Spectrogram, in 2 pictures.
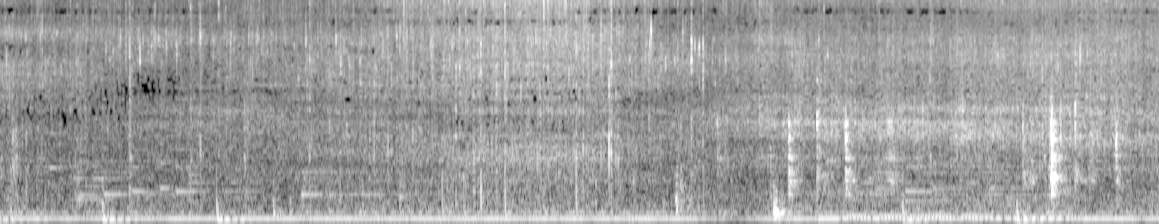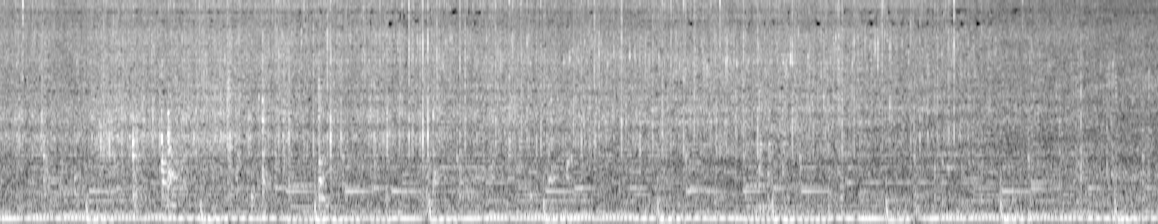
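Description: Hot oil sizzling steadily as battered food deep-fries in one pan and meat stir-fries in another. Now and then a wooden spoon clicks and scrapes against the pan, most often about a third to halfway through.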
